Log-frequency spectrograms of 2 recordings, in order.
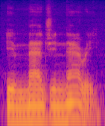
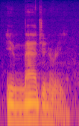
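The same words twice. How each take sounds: First: It is said in an American accent. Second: It is said in a British accent. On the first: "Americans would pronounce these words as" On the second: "British uh, people would usually pronounce these words as"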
